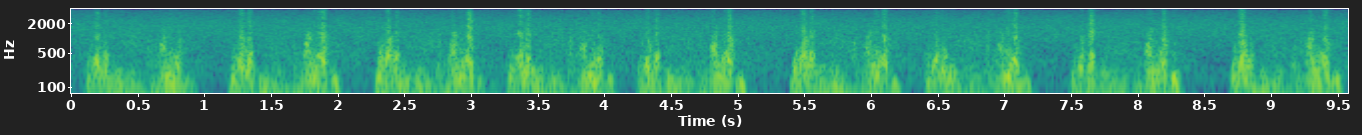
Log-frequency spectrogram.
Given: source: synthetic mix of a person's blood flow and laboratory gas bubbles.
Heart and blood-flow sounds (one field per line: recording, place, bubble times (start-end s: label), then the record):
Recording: Doppler ultrasound of blood flow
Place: precordium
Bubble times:
no bubbles
From the record:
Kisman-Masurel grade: 000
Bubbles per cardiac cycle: 0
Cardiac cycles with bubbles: 0%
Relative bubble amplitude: no bubbles discernible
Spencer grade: 0 (complete lack of bubble signals)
